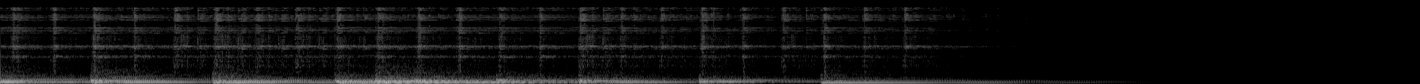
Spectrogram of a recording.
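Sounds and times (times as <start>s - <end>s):
drums: 0.0s - 9.3s.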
